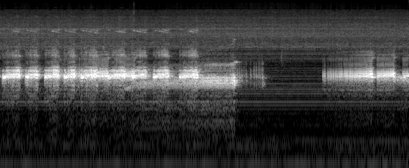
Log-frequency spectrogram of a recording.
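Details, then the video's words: Frogs croaking in rice fields during the rainy season, a dense, rapid pulsing chorus of raspy croaks that runs almost unbroken, briefly drops out, then resumes loudly. "The sweet sound of frogs in the rainy season"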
